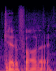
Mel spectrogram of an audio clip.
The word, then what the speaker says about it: Ketafono: Joined today for the school holiday special, Anthony De Lorenzo and Jacob Ketafono.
